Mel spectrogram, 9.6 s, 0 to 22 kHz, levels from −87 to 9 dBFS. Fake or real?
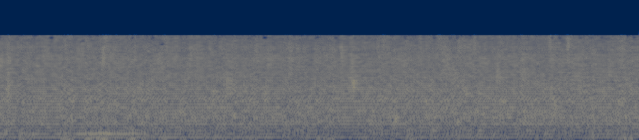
fake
